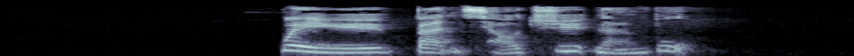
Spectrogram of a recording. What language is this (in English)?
Chinese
